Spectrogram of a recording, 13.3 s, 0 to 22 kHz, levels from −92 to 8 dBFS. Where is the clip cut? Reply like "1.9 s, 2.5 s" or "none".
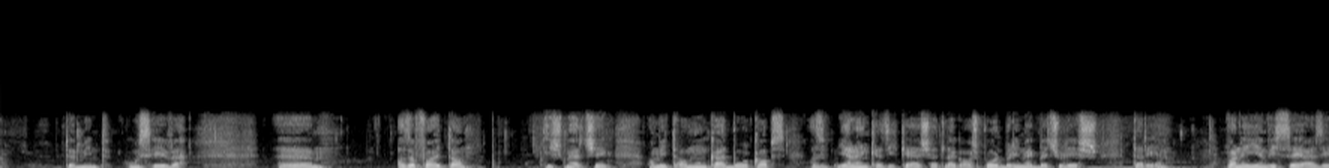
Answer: none

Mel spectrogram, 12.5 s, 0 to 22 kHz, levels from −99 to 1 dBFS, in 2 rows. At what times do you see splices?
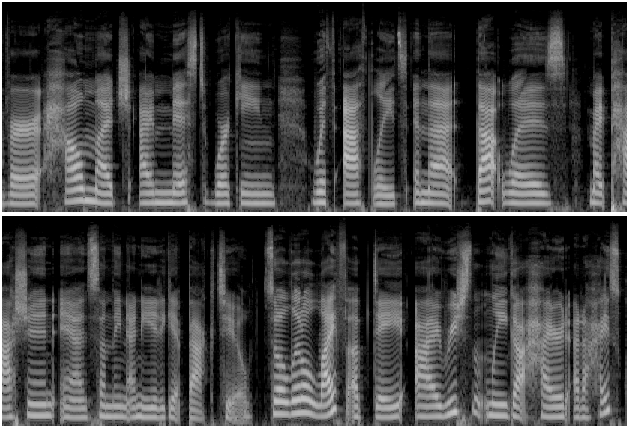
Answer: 8.8 s

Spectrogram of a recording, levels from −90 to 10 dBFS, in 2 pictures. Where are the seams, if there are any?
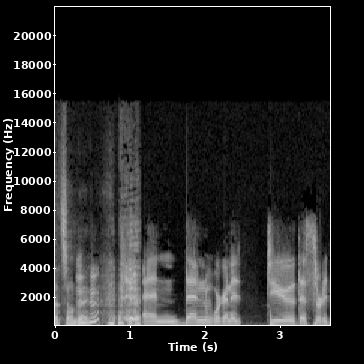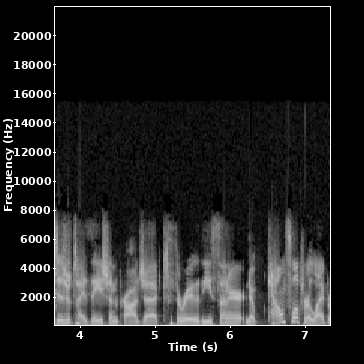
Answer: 1.1 s

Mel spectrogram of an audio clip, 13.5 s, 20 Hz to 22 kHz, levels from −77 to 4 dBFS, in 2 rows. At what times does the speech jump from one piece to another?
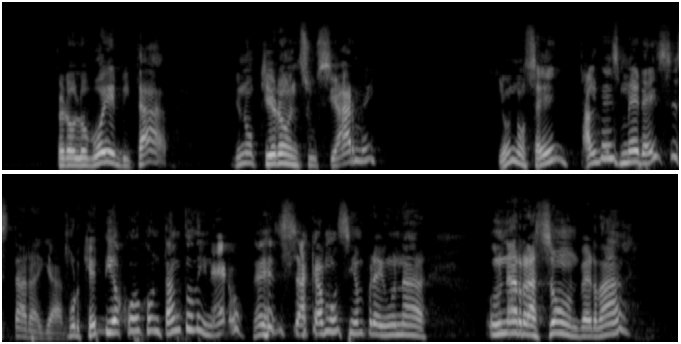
7.4 s

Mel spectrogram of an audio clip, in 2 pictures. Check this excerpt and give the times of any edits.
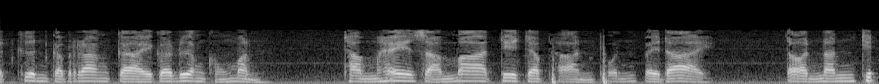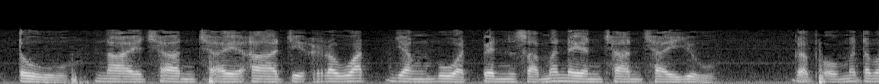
none

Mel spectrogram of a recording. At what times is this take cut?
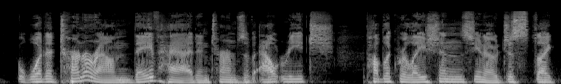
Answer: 3.6 s

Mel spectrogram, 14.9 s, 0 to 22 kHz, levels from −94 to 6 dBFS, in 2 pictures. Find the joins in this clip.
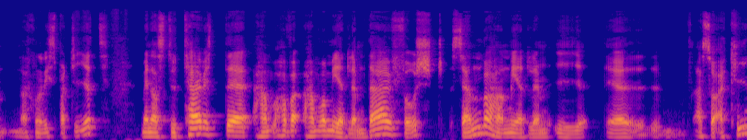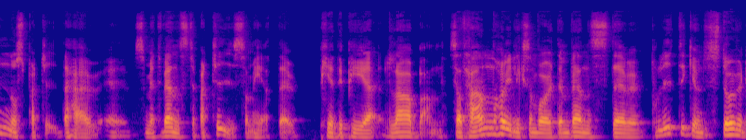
11.9 s

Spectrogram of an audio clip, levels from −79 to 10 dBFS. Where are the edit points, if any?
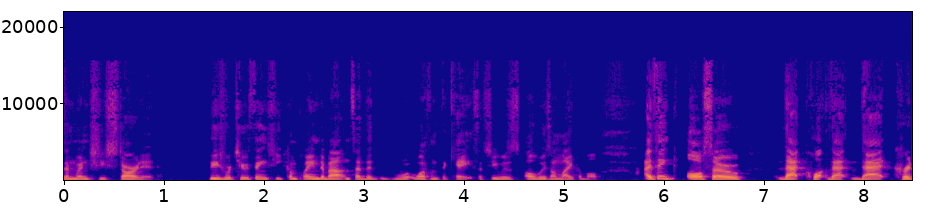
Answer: none

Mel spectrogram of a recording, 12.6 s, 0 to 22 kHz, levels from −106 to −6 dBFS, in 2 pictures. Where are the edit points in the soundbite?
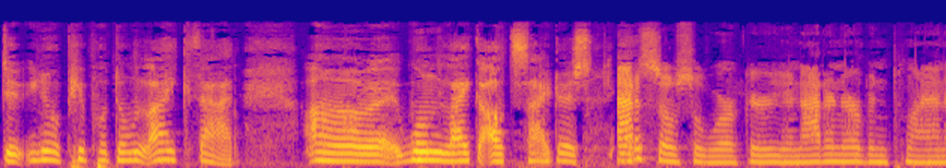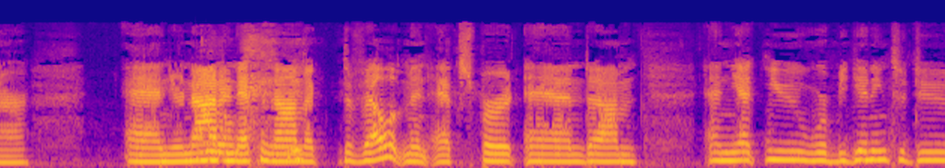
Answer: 4.1 s

